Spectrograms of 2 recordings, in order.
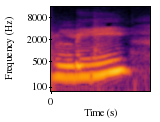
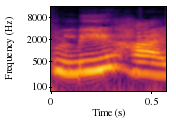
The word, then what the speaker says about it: Lehigh: them to camp lehigh i believe it's pronounced all this time i thought it was camp lee but maybe i just wasn't reading it properly it's camp lehigh which is where steve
